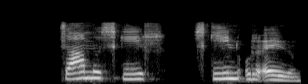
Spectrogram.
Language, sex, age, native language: Icelandic, female, 9, Icelandic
